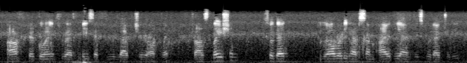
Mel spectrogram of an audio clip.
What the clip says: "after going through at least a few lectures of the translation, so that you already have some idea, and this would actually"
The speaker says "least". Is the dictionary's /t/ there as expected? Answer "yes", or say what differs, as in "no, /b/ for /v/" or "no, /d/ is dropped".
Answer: no, /t/ is dropped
